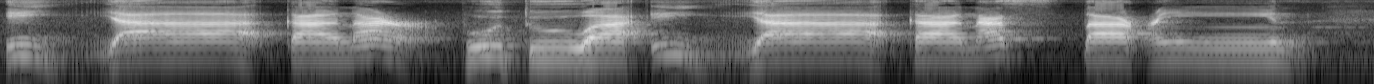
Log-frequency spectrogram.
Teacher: Kalau ya tasydid tidak boleh didengungkan. Langsung ditekan dan lepas.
